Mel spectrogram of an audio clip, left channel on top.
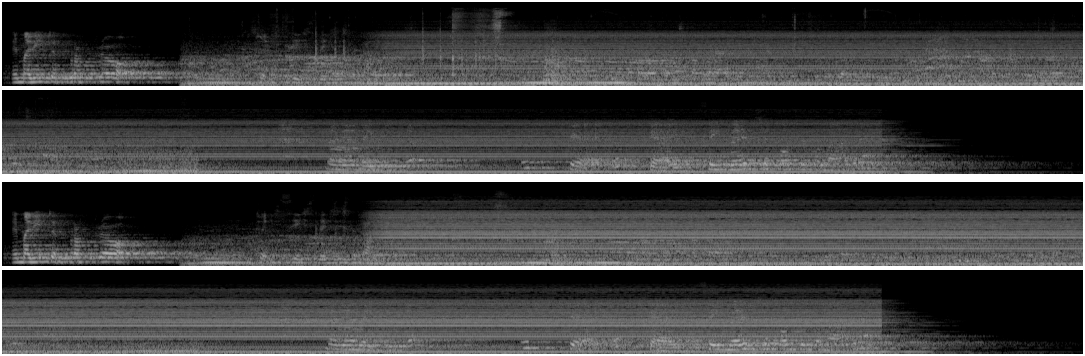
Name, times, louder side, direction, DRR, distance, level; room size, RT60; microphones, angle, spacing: voice 1, 0.1-4.0 9.6-9.7 13.6-15.0 15.6-16.2 16.5-19.6, right 1 dB, 10° right, 1 dB, 0.8 m, -32 dB
sound 1, 1.8-12.8, left 3 dB, 45° left, 0.4 m, -35 dB
sound 2, 3.6-19.6, right 5 dB, 45° right, 0.5 m, -31 dB
voice 2, 4.9-9.6 9.9-10.7 14.0-14.5, left 2 dB, 70° left, 2 dB, 1.2 m, -36 dB
8.5 x 6.2 x 6.2 m, 2.9 s
head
